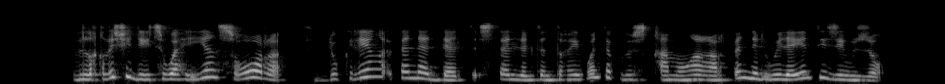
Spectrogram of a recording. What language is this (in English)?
Kabyle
